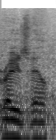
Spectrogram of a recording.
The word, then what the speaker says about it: Roseville: We've got one more corner to go around and then we'll be at Roseville. That's how you pronounce it.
